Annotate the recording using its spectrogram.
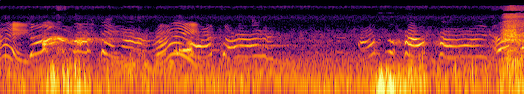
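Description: Distant high-pitched voices calling and chattering across the water, with low gusts of wind on the microphone about a second in and again near the end.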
